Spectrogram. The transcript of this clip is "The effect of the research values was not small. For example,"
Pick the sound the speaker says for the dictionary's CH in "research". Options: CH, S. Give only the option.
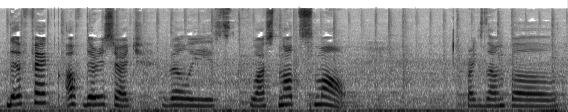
CH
